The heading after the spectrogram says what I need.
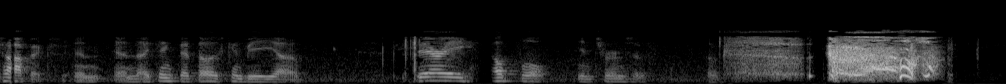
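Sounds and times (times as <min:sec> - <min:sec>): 
speech: 0:00.0 - 0:03.2, 0:04.0 - 0:09.6
harsh raspy hacking cough with a wheezy quality: 0:08.1 - 0:09.6.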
